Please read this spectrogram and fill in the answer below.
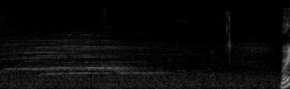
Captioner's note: audience cheering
